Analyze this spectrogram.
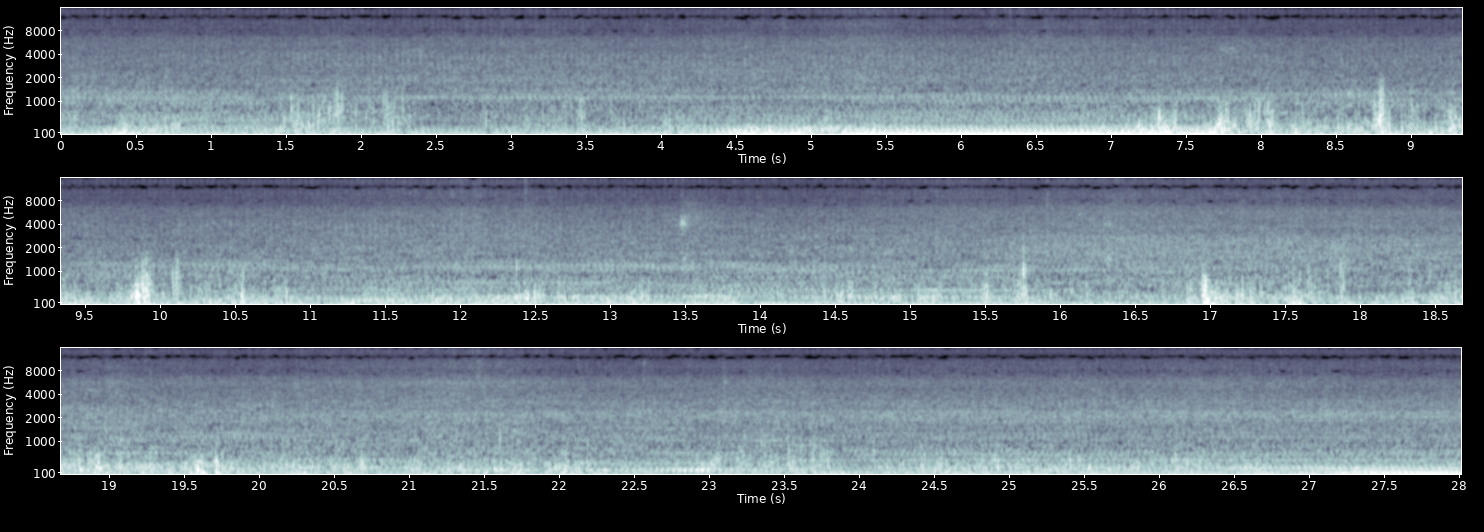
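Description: Street ambience with the low, steady hum of a motor vehicle engine. The hum fades about a third of the way in and returns near the end, with a few scattered knocks in between.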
